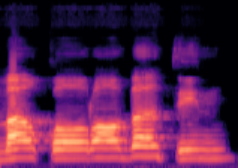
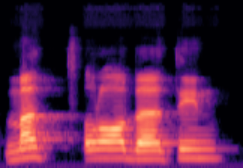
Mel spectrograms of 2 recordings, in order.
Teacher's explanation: اب دیکھیے فرق، یہاں پہ قاف ہے اور یہاں پہ تا ہے، باقی حرف وہی ہے. یہاں پہ قاف پہ قلقلہ ہوگا، آواز اچھلے گی، لیکن تا پہ آواز بالکل نہیں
